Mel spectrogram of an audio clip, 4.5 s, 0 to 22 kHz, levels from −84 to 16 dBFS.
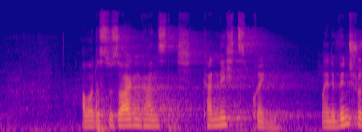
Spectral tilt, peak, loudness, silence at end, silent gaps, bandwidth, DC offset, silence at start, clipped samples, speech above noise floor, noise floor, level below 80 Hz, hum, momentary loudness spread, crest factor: -5 dB/octave; -8 dBFS; -27 LUFS; 0 s; none; 16 kHz; under 0.1%; 0.1 s; under 0.1%; 27 dB; -53 dBFS; -52 dBFS; none; 16 LU; 20 dB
